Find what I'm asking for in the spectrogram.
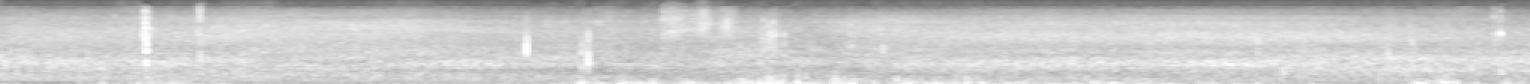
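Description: Strong, gusty wind buffets the microphone beside a river during trout fishing at Roaring River in Missouri, a constant rumbling roar that swells louder midway through.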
